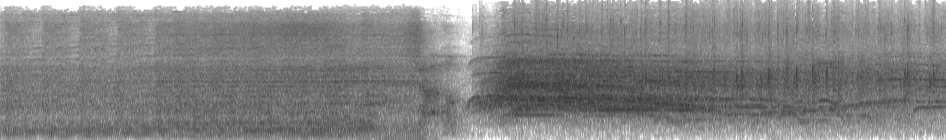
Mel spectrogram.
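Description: Upbeat dance music plays loudly through loudspeakers in a large hall.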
